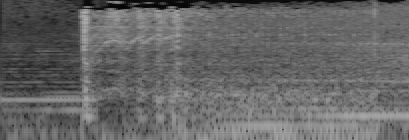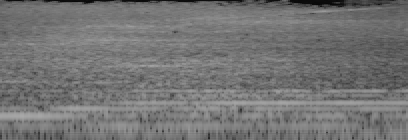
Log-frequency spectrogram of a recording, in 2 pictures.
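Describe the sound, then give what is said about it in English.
A car engine catches with a sharp click and rumble, revs up for a couple of seconds, then settles into a steady, humming drive with low, continuous road noise as the car is driven to a house. “As I drove to the scene, I couldn't help but think about the horrors that occurred in that house.”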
